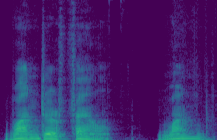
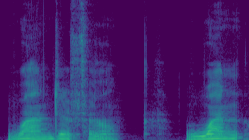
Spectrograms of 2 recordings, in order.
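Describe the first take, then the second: No difference in how they are said.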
